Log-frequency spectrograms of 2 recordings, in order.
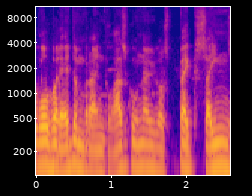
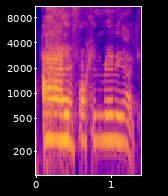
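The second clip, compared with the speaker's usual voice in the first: high, loud shriek of alarm at the driver; panicked yell; 3 dB louder than usual. Retold or imitated. Drunk mate yelling at the driver on the roundabout, shrieking in panic. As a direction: yelp it out like a mate grabbing the wheel.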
